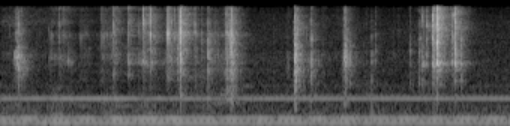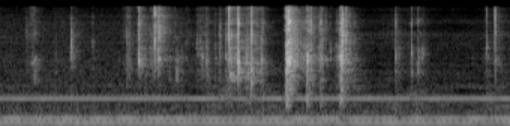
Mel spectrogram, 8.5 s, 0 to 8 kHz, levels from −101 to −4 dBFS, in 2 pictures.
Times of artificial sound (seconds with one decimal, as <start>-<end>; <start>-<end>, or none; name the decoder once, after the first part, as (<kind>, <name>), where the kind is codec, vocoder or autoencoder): 0.4-2.1 (codec, SNAC); 5.8-6.6; 7.1-8.5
